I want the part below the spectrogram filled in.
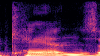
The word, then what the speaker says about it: Cannes: And then finally, 28 across, first showing at a film festival in France, the Cannes opener. – Mm-hmm. – I don't know if you should really pronounce the S or not, but no.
